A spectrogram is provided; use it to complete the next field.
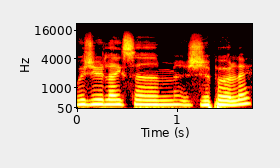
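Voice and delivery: put-on French-accented delivery. Joking about the word chipotle, saying it in a put-on French accent. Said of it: "We can say it with a French accent".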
